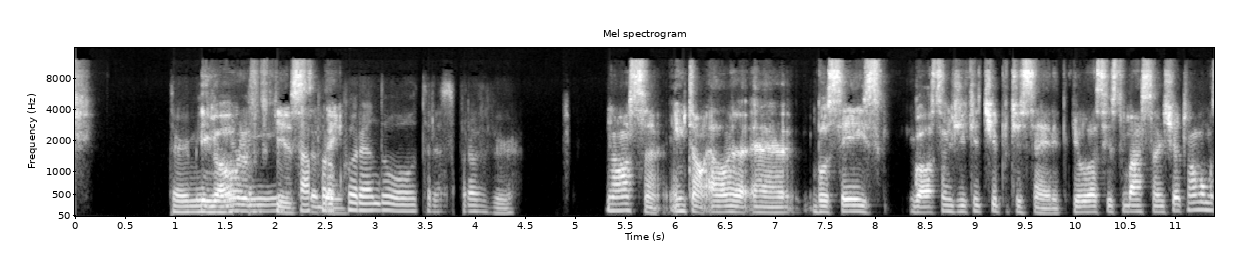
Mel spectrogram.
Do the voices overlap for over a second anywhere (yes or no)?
yes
